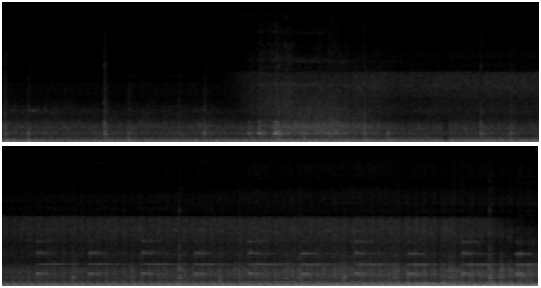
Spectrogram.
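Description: A model train rolls down a hill on a layout, a steady continuous rumble and whir of wheels and motor at close range, with a faint high whine above it and no talking.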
